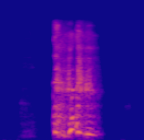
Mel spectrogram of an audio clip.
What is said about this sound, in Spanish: disculpen que estoy con este tema de la tos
